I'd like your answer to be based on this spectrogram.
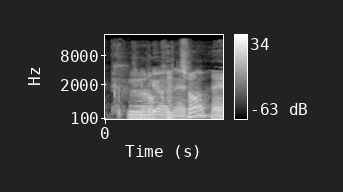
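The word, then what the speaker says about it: Patreon: 또 이승규 님이 패트리온이라고 읽는 거 맞죠? 이거 예. 네, 패트리온에서 네.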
